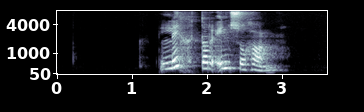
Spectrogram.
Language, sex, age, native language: Icelandic, male, 10, Icelandic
